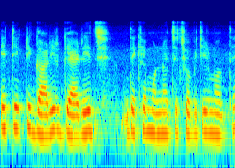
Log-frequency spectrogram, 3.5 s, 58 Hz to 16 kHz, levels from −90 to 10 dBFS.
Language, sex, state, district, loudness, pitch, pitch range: Bengali, female, West Bengal, Kolkata, -16 LUFS, 195 Hz, 185-205 Hz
